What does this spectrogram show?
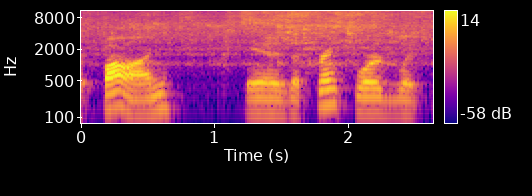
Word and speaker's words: fond: Remember, fond, it's pronounced like baby deer. Fawn is a French word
